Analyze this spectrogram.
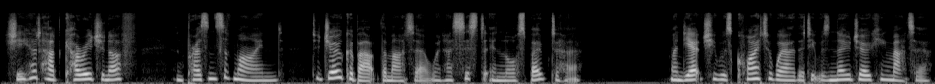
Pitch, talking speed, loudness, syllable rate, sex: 210 Hz, 220 wpm, -21 LUFS, 6.1 syllables/s, female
